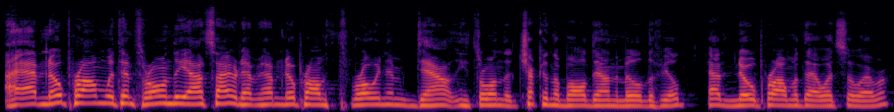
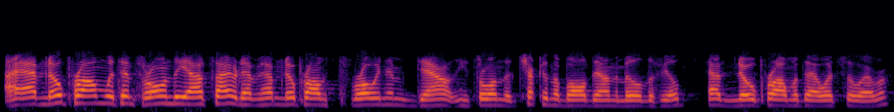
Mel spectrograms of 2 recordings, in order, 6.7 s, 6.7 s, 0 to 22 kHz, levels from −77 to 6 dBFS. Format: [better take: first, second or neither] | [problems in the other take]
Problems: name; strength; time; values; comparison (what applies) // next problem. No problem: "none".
first | phone-call audio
